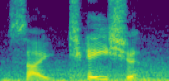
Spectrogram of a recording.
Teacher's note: The T makes a T sound because it's before the stressed vowel.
